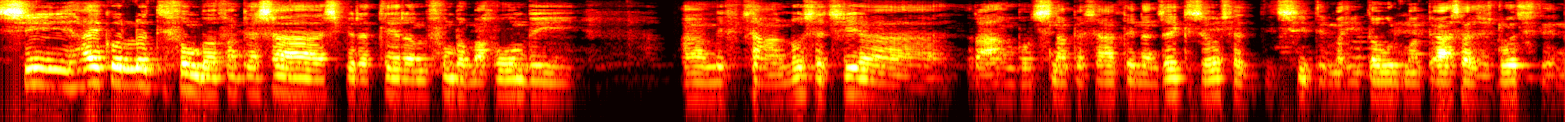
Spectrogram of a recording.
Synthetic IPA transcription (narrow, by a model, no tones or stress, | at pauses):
siɦajkʲanlod̪efumbəfampjasaespiɾat̪eɾamifumbəmahombi | amifi̥t͡saŋanosaʈ͡ʂia | raɦambot͡sinampjasaɦt̪enand͡ʒajkizawsad̪it͡sid̪emaɦit̪əulumampjasaziɖ͡ʐoat͡si̥t̪en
